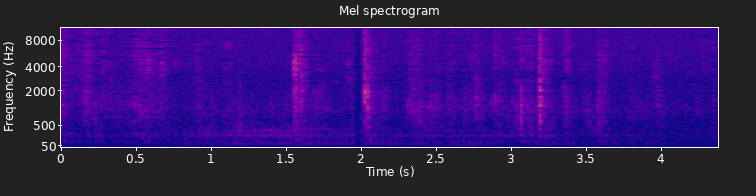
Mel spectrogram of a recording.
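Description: Near silence: faint room tone with a few soft ticks and rustles of hands handling a paper card and cord.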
